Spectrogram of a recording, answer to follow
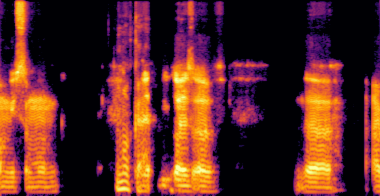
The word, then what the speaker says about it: Simon: this pronunciation of it when people would call me Simeon in the elementary school in middle school I would I would correct them and instead have them call me uh Simone pronounce it that way because I feel like a pronunciation make more sense because it seems it would be closer to the Giza Mark uh pronunciation my name so I don't like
